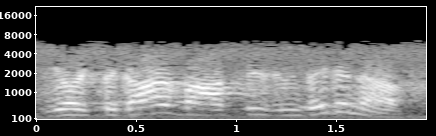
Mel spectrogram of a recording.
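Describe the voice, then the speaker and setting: A man's voice: high-pitched, animated, moderate pace. An actor playing a dryly teasing egg delivery man in an old radio sitcom. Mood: wry. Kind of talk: 1940s-50s radio sitcom acting. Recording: muffled, noisy vintage radio recording.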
